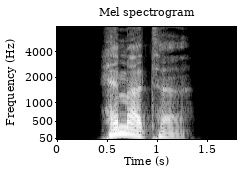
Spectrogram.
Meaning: inflection of hämmern: 1. first/third-person singular preterite 2. first/third-person singular subjunctive II
- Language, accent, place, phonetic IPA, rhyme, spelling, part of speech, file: German, Germany, Berlin, [ˈhɛmɐtə], -ɛmɐtə, hämmerte, verb, De-hämmerte.ogg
